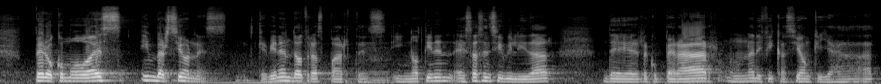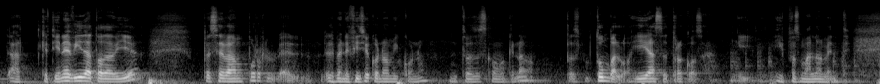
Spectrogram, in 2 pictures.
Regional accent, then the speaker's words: Tijuana, Baja California, Mexico; yo soy nacido en Tijuana, uh-huh. Llevo toda mi vida viviendo en Tijuana

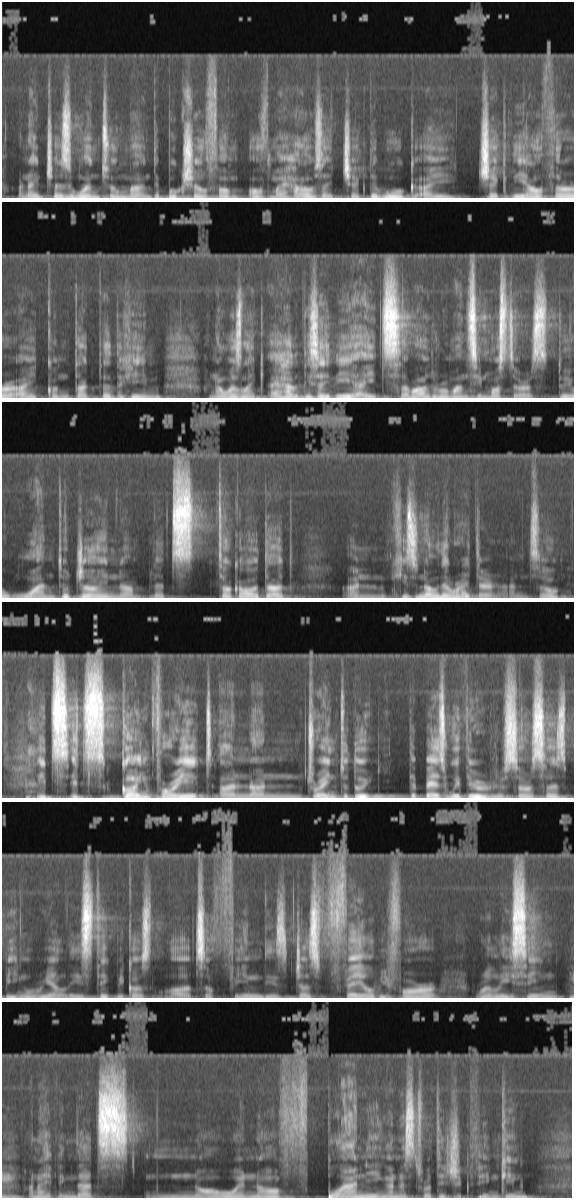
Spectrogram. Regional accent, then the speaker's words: Barcelona, Catalonia, Spain; English is a second language; By the way, I'm from Barcelona, Spain.

